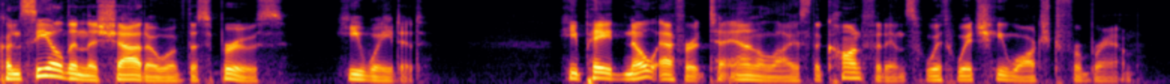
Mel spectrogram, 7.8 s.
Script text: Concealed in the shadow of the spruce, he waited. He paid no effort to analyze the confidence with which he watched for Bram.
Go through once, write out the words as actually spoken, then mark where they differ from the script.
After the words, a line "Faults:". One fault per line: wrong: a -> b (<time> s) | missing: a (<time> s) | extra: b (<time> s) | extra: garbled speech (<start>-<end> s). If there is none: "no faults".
Concealed in the shadow of the spruce, he waited. He paid no effort to analyze the confidence with which he watched for Bram.
Faults:
no faults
